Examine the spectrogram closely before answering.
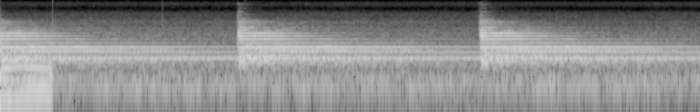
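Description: A large hanging bell struck three times, about two and a half seconds apart. Each stroke rings out and slowly dies away.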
